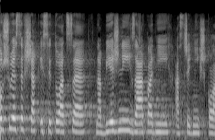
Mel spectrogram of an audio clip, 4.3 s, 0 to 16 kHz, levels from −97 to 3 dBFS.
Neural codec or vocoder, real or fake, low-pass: none; real; 10.8 kHz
